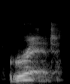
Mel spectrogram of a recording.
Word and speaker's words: read: one is also pronounced read so that's the thing the spelling is the same but the pronunciation changes so this is this is pronounced exactly like the color red okay the promisee prácticamente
